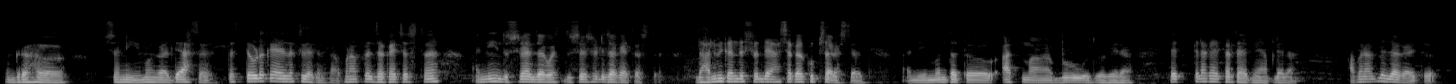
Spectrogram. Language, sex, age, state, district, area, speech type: Marathi, male, 18-30, Maharashtra, Nanded, rural, spontaneous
